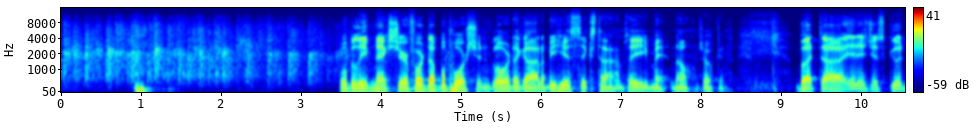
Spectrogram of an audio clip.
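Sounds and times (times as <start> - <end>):
faint applause from a church congregation: 0.0 - 3.9
speech: 3.5 - 10.5.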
